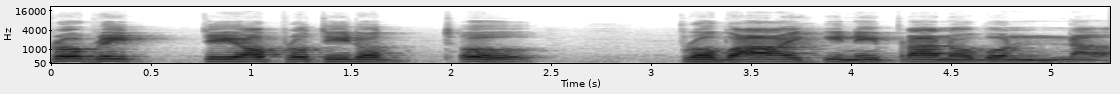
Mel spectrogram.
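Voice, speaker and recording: Over a quiet background, a man with a plain, everyday voice speaks at a fairly high pitch with fairly even intonation. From Kolkata. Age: 60s. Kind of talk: poetry reading.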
